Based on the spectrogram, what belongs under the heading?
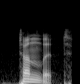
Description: (tŭnlĭt)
